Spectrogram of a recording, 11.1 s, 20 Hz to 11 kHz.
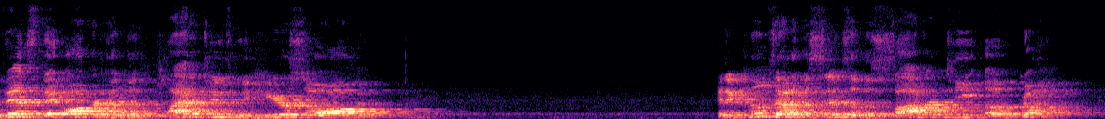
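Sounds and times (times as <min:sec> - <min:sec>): man's voice echoing: 0:00.0 - 0:04.5, 0:07.2 - 0:11.0
faint room hiss: 0:00.0 - 0:11.0.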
